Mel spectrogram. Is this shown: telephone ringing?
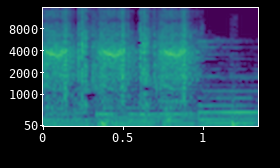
no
